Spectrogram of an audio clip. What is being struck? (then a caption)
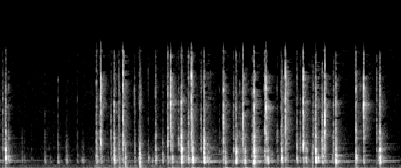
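Plastic mechanical keyboard. Fast typing on a pink plastic Razer mechanical keyboard with backlit keys and a hollow body, struck with long nails and fingertips. Bright, sharp clicky key presses start sparse and quiet, then speed up into a dense, steady run of crisp taps. Each tap is short and dry with almost no ring.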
